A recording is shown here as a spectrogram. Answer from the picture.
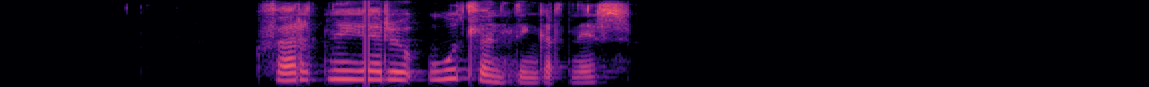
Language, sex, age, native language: Icelandic, female, 20-29, Icelandic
